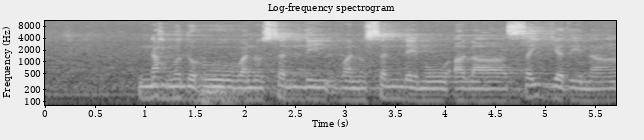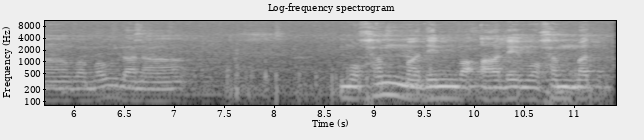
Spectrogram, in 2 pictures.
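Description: A man speaks and chants loudly through a microphone over loudspeakers.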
